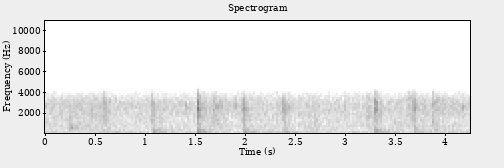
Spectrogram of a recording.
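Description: Irregular light clicks and taps of a stylus on a writing screen as handwriting is put down, over a steady low hum.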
